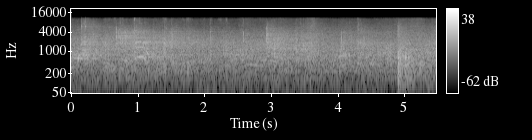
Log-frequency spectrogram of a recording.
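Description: Ice hockey play in an indoor rink: skate blades scraping the ice in swelling hisses, a few sharp clacks of sticks on the puck, and indistinct voices of players and spectators.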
